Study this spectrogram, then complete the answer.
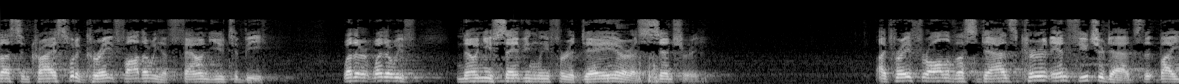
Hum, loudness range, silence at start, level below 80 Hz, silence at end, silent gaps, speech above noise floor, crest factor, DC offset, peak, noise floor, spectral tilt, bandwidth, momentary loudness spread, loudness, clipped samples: none; 4 LU; 0 s; -54 dBFS; 0 s; none; 40 dB; 14 dB; under 0.1%; 0 dBFS; -53 dBFS; -4 dB/octave; 8.8 kHz; 8 LU; -14 LUFS; under 0.1%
